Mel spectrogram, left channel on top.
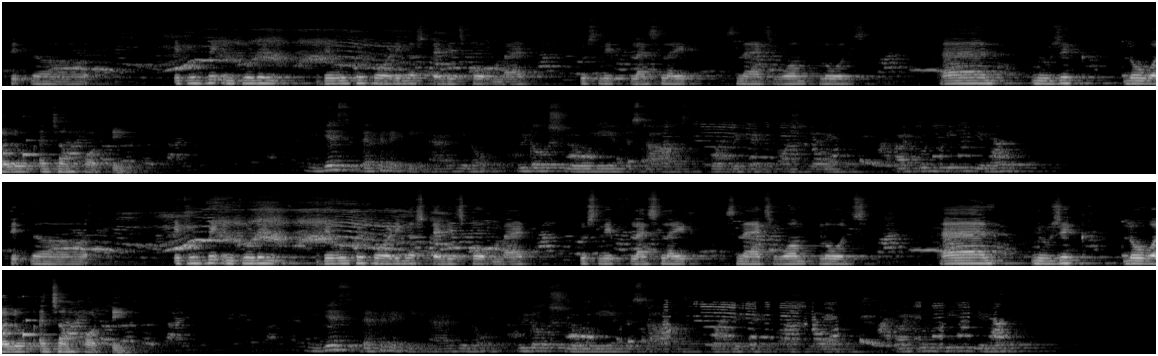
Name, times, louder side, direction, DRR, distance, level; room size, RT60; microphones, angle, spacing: voice 1, 0.0-6.9 7.3-10.9 11.2-13.3 17.2-17.5 18.1-18.2 18.5-20.5 20.8-21.6, right 4 dB, 50° right, 0.6 m, -31 dB
voice 2, 14.6-16.4 16.7-19.9 20.5-21.6, left 1 dB, 35° left, 2.6 m, -42 dB
15.5 x 7.8 x 4.4 m
head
